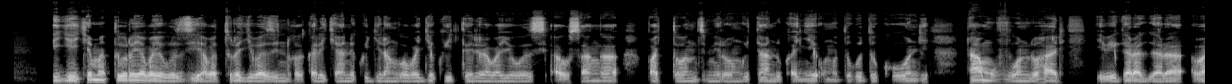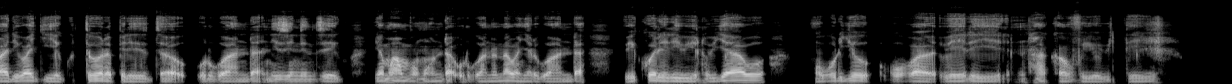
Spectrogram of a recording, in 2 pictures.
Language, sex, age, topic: Kinyarwanda, male, 18-24, education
